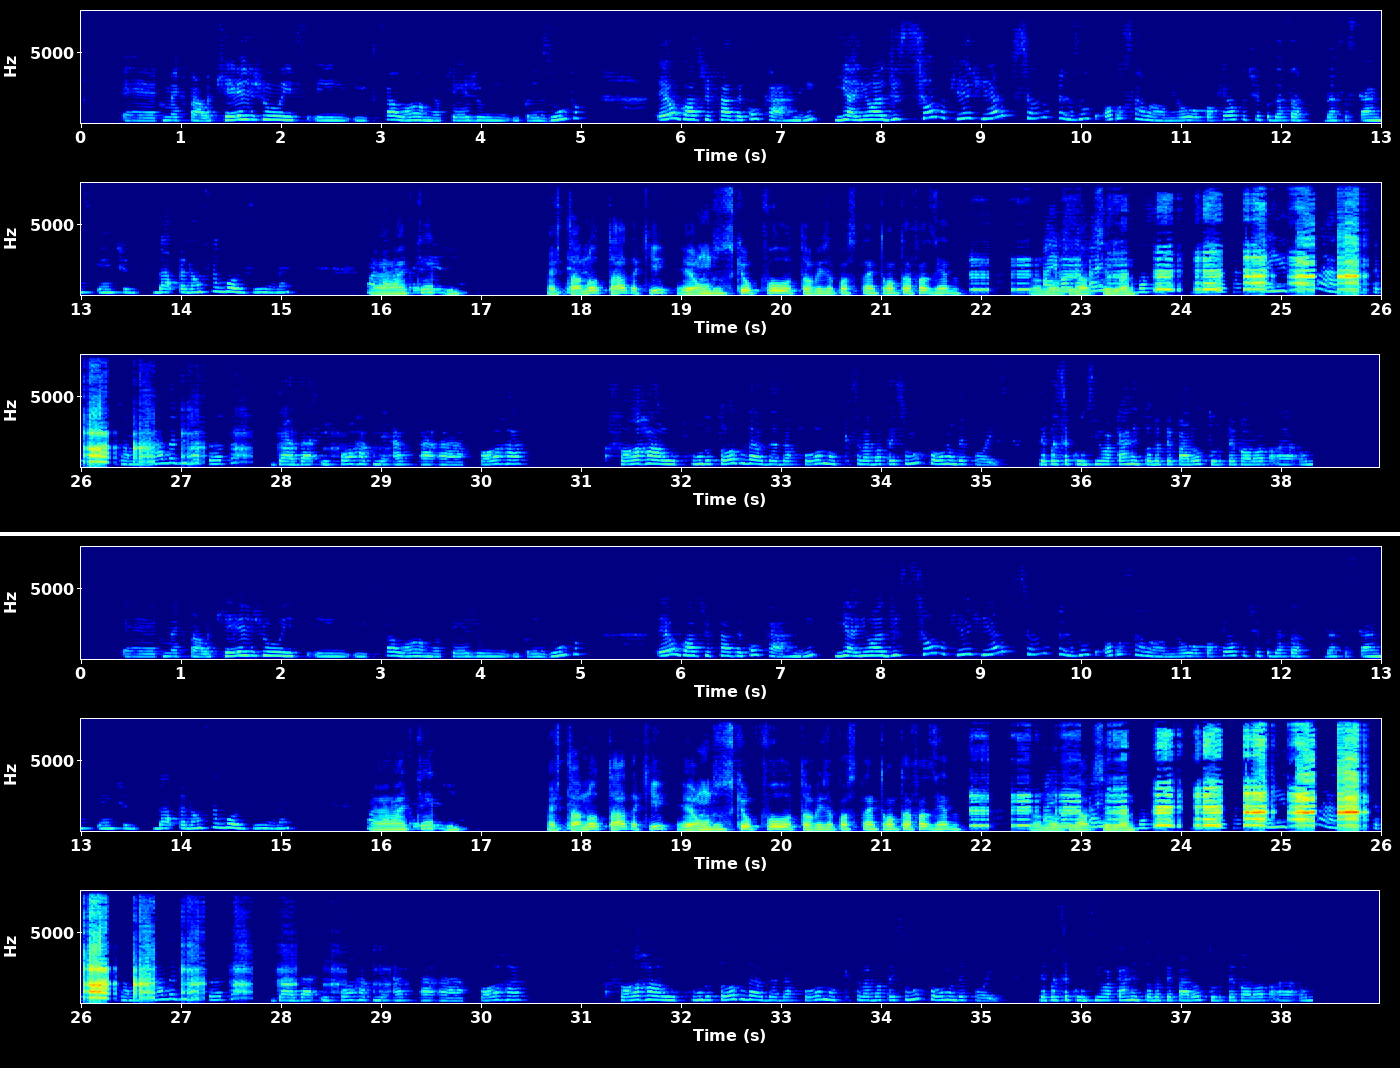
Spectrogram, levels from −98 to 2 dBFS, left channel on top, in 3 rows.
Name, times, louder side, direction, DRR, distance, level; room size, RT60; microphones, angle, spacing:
voice 1, 0.4-5.1 5.5-15.1 15.9-16.9 17.7-18.2 22.6-27.6 28.0-30.5 31.2-35.2 35.6-38.3, left 2 dB, 50° left, 3.6 m, -58 dB
voice 2, 15.9-16.8 17.7-21.8 22.5-23.5, right 1 dB, 20° right, 1.8 m, -44 dB
sound 1, 21.9-22.5 22.8-23.0 23.3-23.5 23.7-26.7 27.1-27.2 27.5-27.6, right 9 dB, 50° right, 0.5 m, -30 dB
head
